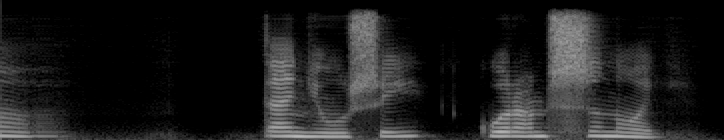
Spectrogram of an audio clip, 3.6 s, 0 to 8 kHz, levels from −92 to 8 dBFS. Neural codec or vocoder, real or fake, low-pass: codec, 16 kHz, about 1 kbps, DyCAST, with the encoder's durations; fake; 7.2 kHz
